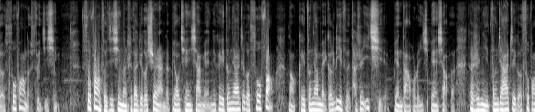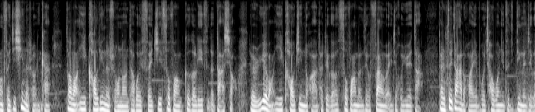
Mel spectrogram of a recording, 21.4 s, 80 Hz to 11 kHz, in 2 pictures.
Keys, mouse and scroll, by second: 5.8-7.7 scroll up 2, 7.7-13.1 drag, 13.5-19.1 drag, 20.1 click.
